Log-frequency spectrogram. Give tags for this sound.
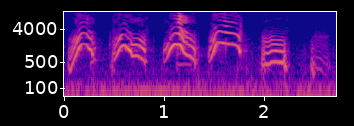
dog
grunt
puppy

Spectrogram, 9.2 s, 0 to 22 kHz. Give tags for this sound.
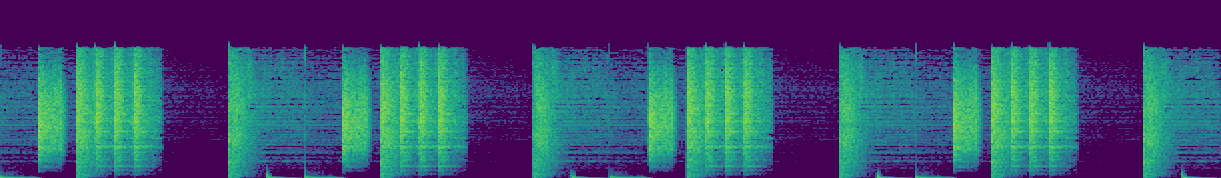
105
beat
bpm
drumloop
loop
Maschine

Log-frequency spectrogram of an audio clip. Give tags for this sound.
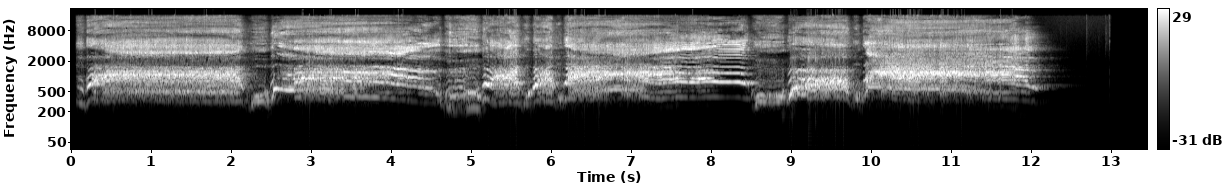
painfull
murdered
haunted
torment
yell
terror

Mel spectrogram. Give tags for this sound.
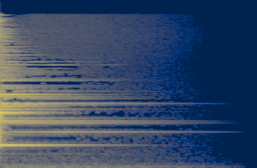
hit
mini
gong
percussion

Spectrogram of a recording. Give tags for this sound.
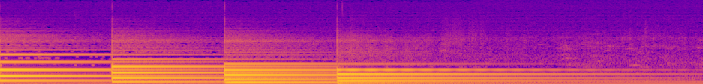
bell
gong
school

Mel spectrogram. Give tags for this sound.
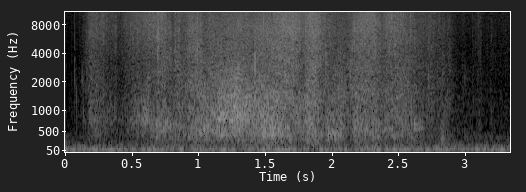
crunchy
grass
movement
space
spacesuit

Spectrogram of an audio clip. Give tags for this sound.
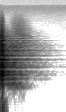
button
click
game
hi-tech
interface
menu
option
press
select
short
switch

